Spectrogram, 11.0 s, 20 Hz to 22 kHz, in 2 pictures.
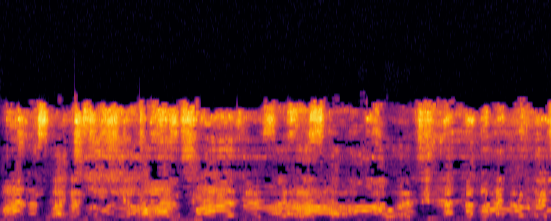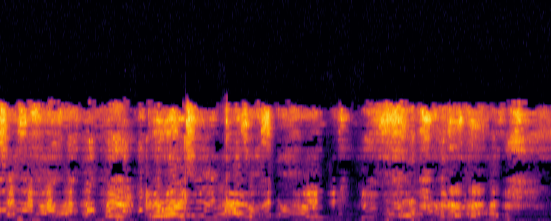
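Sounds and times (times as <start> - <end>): high-pitched voices calling out: 0.0 - 10.0.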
